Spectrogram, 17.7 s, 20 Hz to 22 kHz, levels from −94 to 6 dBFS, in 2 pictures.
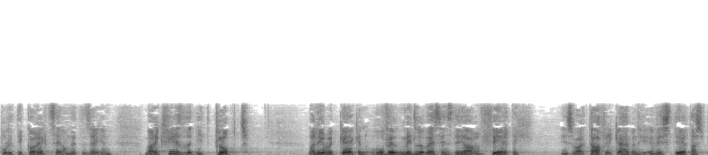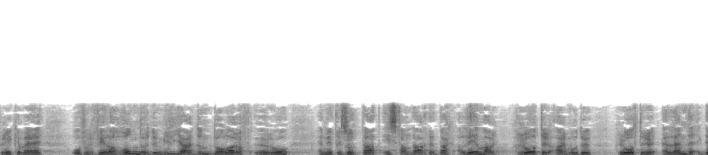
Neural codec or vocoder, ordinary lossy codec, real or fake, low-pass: vocoder, 24 kHz, 100 mel bands, Vocos; none; fake; 7.2 kHz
